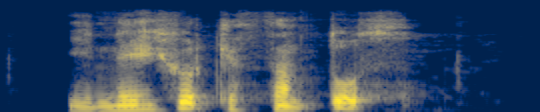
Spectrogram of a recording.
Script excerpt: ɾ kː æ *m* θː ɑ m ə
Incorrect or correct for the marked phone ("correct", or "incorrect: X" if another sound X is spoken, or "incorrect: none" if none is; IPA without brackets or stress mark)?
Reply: incorrect: none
